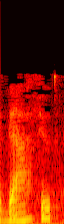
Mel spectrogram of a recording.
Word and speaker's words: Garfield: E o Garfield, né, a pronúncia seria Garfield, já ali com aquela carinha.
